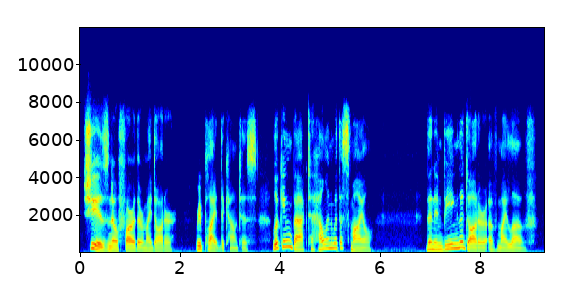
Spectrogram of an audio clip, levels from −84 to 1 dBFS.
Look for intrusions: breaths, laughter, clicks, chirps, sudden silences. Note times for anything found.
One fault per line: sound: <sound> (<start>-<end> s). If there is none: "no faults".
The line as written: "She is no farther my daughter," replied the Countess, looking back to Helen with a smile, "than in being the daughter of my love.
no faults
